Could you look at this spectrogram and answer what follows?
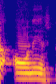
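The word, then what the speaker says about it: honest: ऑनेस्ट लिखा हुआ है तो इसमें नेस्ट नहीं होता ऑनेस्ट होता है उच्चारण के अनुसार देखेंगे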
